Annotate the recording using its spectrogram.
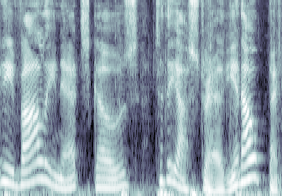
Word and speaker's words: Volynets: Volley Nets, V O L Y N E T S. – Wow. – She says, though, for the convenience of English speakers, she does pronounce it Volley Nets, but she is from, she has Ukrainian parents, born in the United States.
